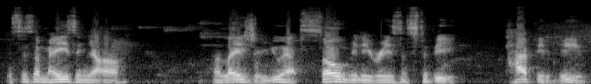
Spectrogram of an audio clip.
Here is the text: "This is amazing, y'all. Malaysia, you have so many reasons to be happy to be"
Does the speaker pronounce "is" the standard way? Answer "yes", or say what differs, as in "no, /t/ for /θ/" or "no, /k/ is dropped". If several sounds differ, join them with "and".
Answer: yes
